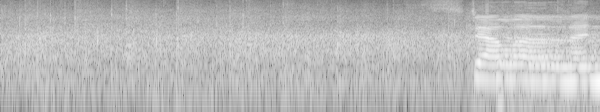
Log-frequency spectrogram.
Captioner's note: applause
